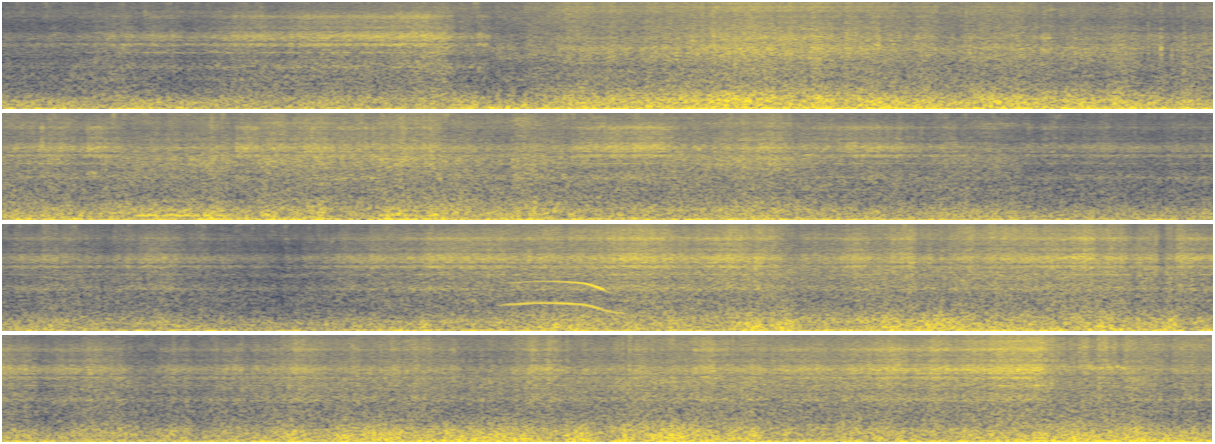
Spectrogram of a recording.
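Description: Strong wind rushes and buffets loudly throughout.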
